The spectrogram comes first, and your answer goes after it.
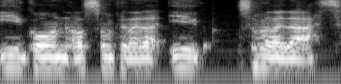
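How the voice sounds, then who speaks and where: Monotone, flat intonation in a Geordie accent. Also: man. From northern England, Newcastle. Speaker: football podcast co-host. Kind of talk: casual chat. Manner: halting.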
